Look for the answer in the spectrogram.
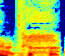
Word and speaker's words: Hatshepsut: Hatshepsut. I always say her name wrong, so don't worry. It's Hatshepsut.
